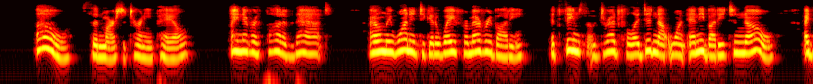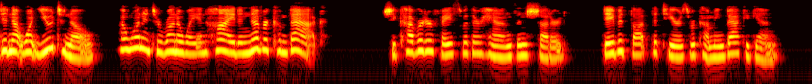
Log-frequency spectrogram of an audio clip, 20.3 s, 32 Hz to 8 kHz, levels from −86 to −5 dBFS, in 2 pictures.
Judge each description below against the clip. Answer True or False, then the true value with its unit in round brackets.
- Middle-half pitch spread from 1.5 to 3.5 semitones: False (4.5 semitones)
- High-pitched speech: True (240 Hz)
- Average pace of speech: True (190 wpm)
